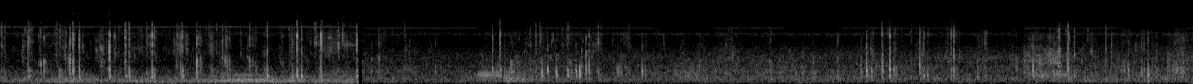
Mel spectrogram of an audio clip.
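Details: Raccoons in the wild, filmed close while feeding: rapid crunching and snapping bites, a brief pause near the middle, then softer, scattered chewing noises resume.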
